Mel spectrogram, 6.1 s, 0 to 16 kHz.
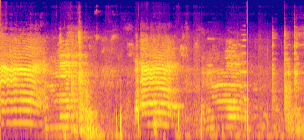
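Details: Three castrated male goats, 14 to 15 months old, being loaded into a vehicle after sale for Bakri Eid in India; three long wavering bleats about every 1.5 seconds, with knocks and rustling between.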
